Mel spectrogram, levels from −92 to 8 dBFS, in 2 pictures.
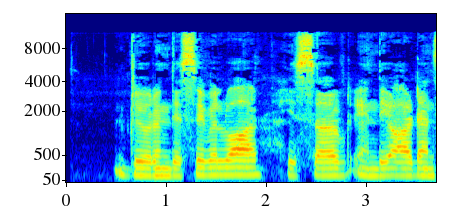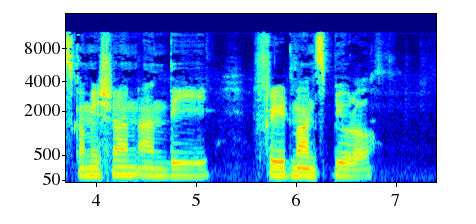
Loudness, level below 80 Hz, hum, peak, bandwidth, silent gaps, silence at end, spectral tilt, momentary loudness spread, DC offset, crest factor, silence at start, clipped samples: -20 LUFS; -62 dBFS; none; 0 dBFS; 11.5 kHz; none; 0.55 s; -2.5 dB/octave; 14 LU; under 0.1%; 22 dB; 0.5 s; under 0.1%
